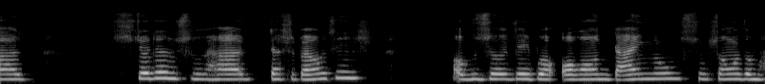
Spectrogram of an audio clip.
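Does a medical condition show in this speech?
Yes: cerebral palsy.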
